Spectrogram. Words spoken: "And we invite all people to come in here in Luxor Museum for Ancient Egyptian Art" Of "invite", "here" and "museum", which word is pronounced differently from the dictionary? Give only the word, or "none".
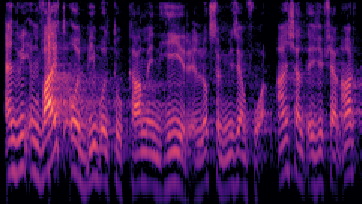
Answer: none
